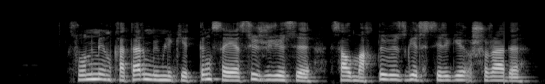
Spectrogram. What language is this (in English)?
Kazakh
